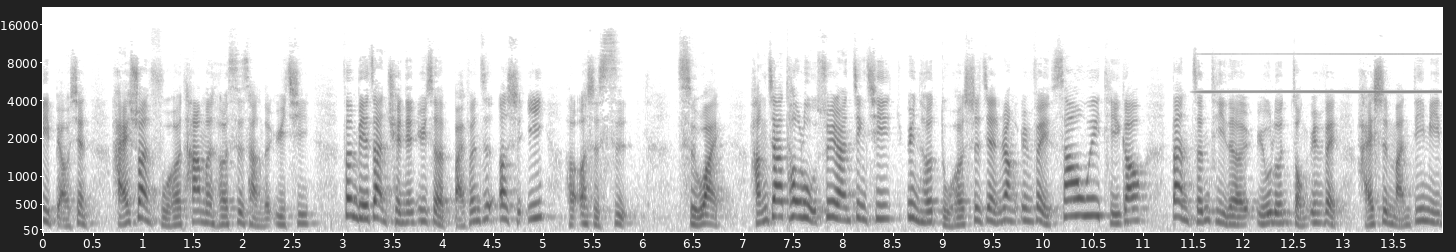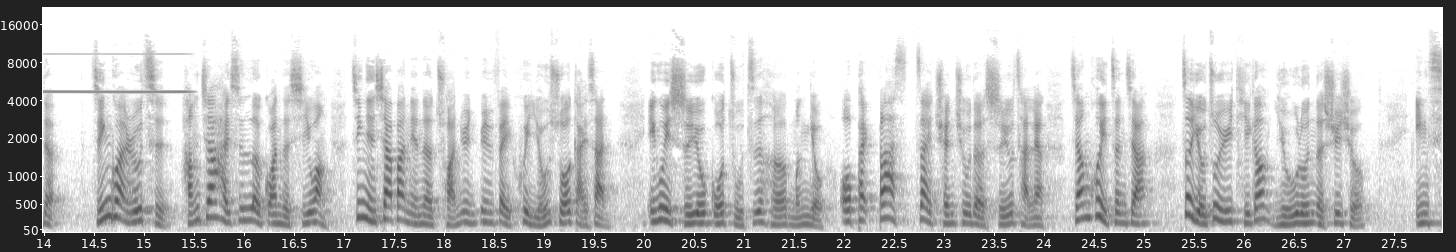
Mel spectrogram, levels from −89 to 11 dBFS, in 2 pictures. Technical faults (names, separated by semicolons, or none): feedback whistle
